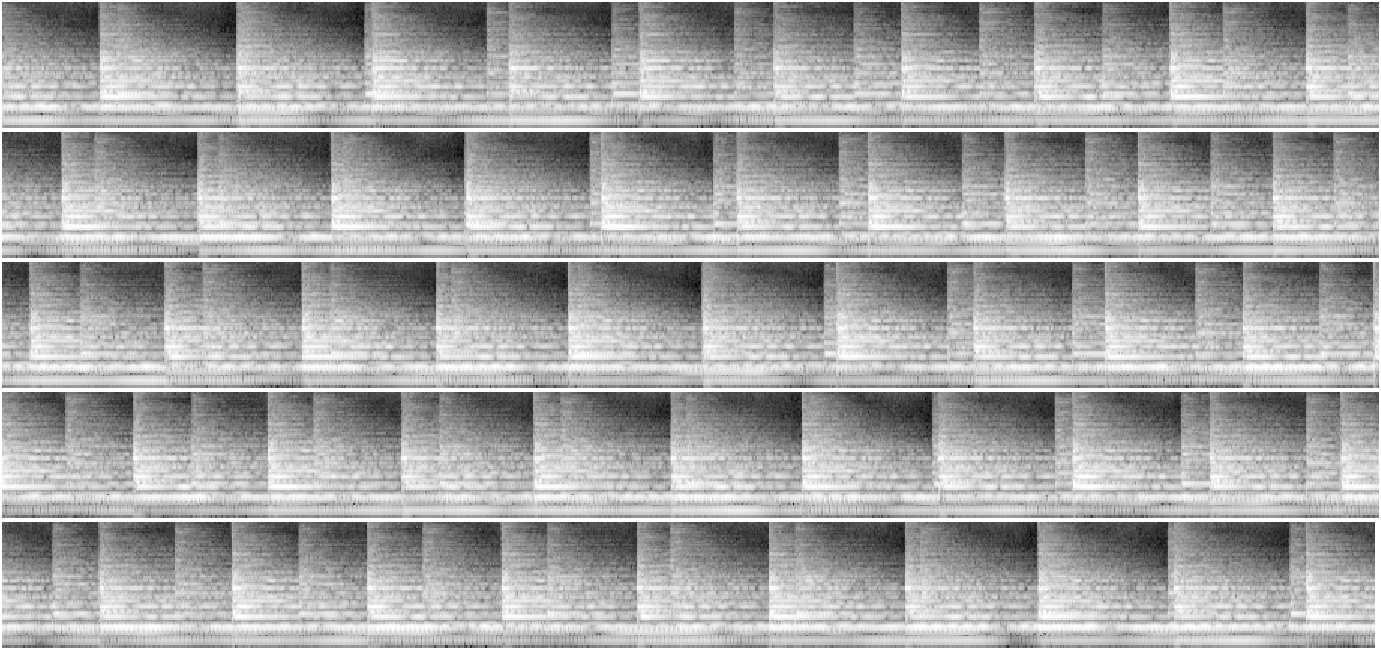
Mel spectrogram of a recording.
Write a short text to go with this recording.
The two bells of the church, recorded inside the tower. These two bells are mediocre, the bellfounder made only these two ones.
